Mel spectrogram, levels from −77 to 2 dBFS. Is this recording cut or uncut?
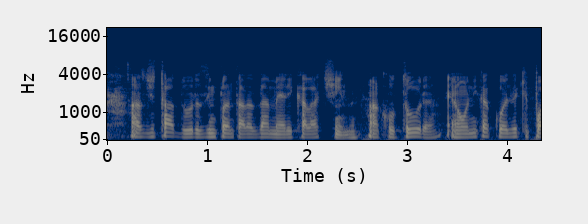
cut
